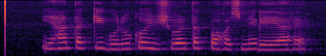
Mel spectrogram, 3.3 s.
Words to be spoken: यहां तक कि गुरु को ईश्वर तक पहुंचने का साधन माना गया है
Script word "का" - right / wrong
wrong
